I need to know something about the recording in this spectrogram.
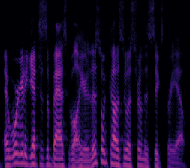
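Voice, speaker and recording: Male sports podcast host, bright forceful voice pitched a bit high, informal and joking, dry close sound. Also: expressive, fast talker, dry recording. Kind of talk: casual sports talk, voicemail reactions.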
